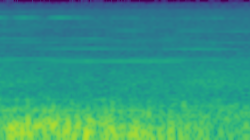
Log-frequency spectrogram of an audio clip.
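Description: A small airplane with flaps and vortex generators drones steadily in flight, a low, continuous engine hum filling the cabin in windy, bumpy air, with no talking.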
